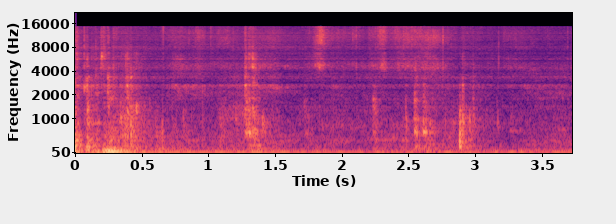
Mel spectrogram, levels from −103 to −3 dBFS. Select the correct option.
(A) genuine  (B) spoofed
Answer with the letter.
B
